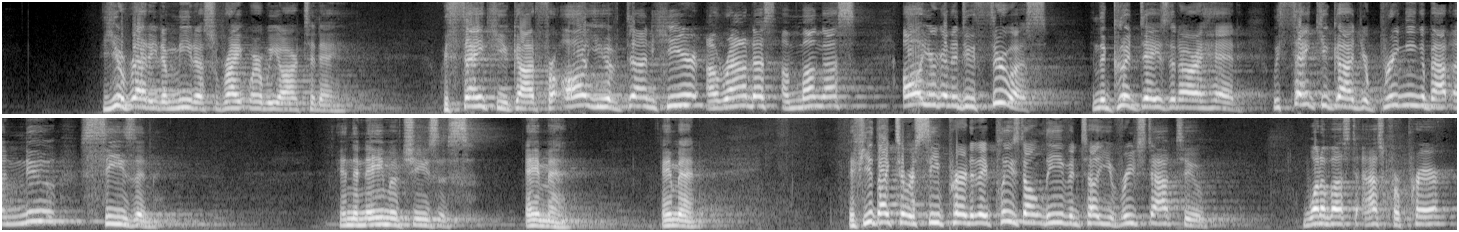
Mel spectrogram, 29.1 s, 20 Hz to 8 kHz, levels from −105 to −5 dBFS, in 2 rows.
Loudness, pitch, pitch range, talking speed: -19 LUFS, 200 Hz, 170-235 Hz, 160 wpm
